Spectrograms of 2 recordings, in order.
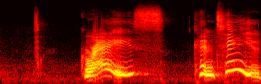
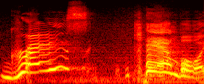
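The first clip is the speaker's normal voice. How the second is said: triumphant reveal; 5 semitones higher, slower than usual. Acted. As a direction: announce the winner in triumph. Triumphant announcement of winner.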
